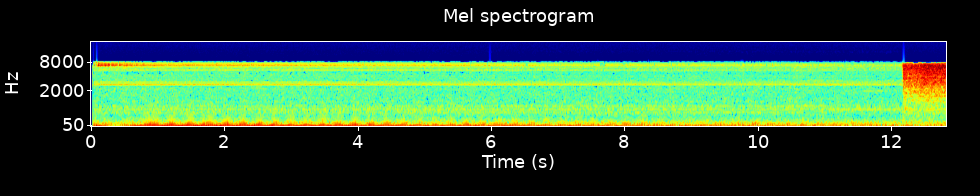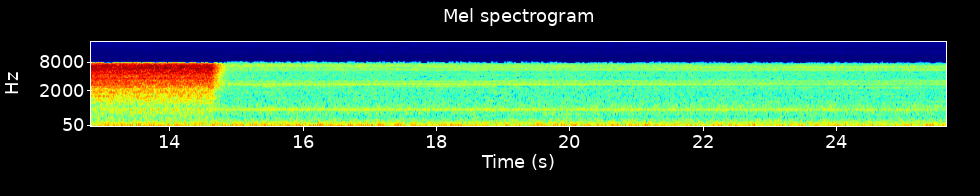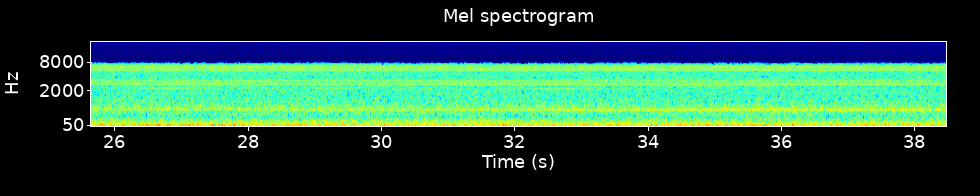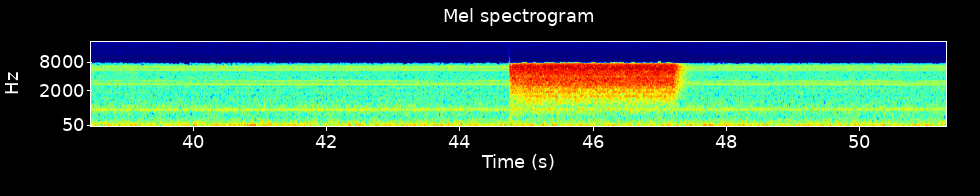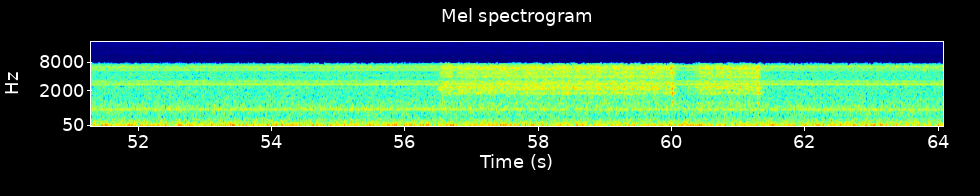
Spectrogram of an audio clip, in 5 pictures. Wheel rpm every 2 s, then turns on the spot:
0, 0, 0, 0, 0, 0, 0, 0, 0, 0, 0, 0, 0, 0, 0, 0, 0, 0, 0, 0, 0, 0, 0, 0, 0, 0, 0, 0, 100, 150, 90, 0.
none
